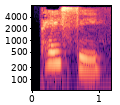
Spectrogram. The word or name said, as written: pacy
